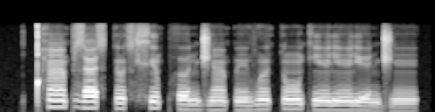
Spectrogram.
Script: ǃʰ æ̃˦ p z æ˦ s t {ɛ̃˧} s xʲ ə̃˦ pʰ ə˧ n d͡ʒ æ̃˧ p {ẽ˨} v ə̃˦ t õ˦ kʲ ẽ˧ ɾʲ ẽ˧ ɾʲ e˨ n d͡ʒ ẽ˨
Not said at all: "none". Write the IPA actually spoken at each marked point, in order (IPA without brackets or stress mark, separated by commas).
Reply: ə̃˧, ẽ˨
